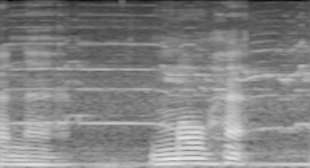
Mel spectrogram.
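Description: A man's voice chanting Khmer verse in long, drawn-out melodic syllables, over a faint steady background tone.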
